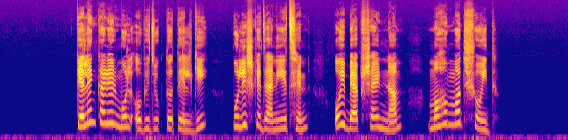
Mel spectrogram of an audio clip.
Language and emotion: Bengali, neutral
